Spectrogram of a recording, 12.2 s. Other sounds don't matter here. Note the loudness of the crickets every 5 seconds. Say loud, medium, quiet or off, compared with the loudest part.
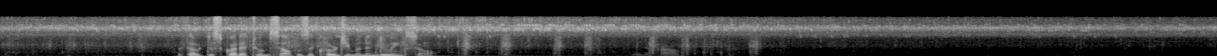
loud, loud, medium.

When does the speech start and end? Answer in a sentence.
You can hear the speech from 1.8 to 4.5 s.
